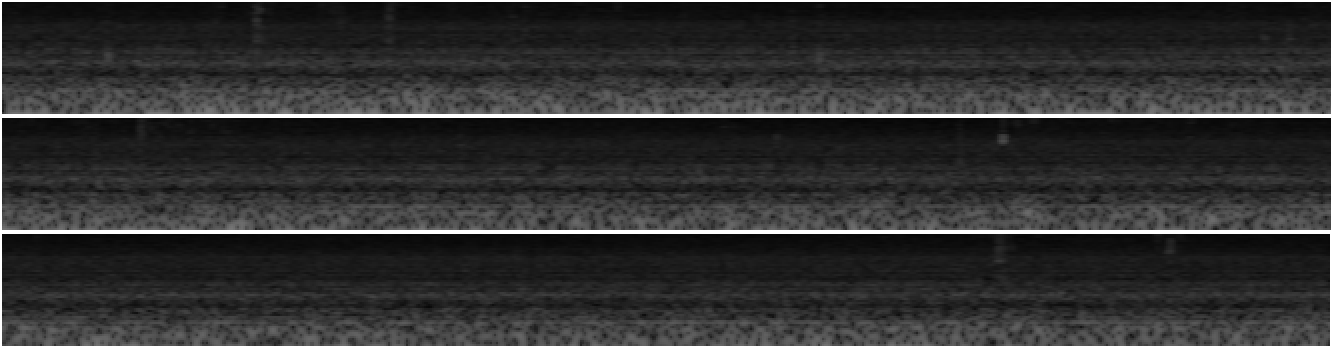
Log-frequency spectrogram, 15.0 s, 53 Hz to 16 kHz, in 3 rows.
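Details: Nissan VG33E V6 petrol idling with a deep, uneven rumble. Rough idle attributed to a knock sensor code.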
